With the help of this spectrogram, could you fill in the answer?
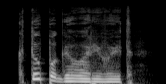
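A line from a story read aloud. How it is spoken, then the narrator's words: Breathless exhale. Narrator (Russian): выдохнула я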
